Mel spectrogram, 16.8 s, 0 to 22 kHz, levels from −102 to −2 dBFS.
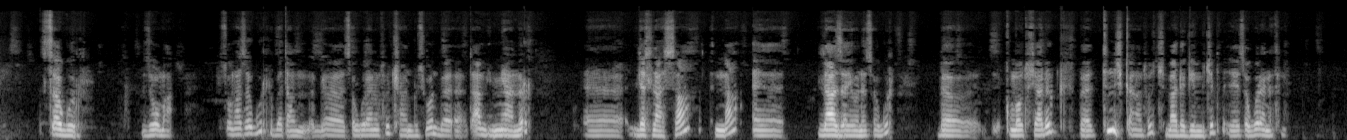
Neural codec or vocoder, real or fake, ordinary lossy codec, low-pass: vocoder, 44.1 kHz, 128 mel bands every 256 samples, BigVGAN v2; fake; AAC, 48 kbps; 19.8 kHz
